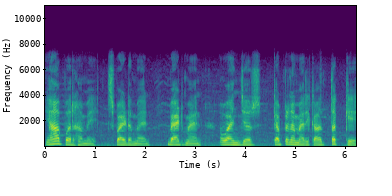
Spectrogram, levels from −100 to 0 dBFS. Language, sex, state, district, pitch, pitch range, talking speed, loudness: Hindi, male, Himachal Pradesh, Shimla, 130 Hz, 115-155 Hz, 105 wpm, -18 LUFS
